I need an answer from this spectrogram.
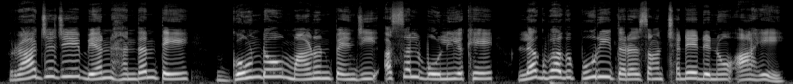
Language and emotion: Sindhi, neutral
